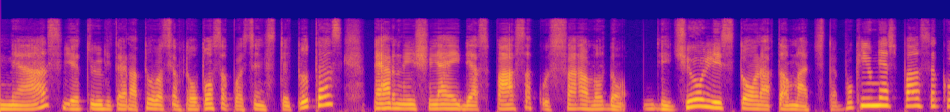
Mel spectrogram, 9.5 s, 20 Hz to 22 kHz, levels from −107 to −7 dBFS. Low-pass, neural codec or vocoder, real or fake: 10.8 kHz; codec, 24 kHz, 0.9 kbps, WavTokenizer, medium music audio release; fake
